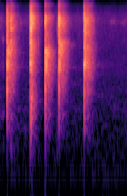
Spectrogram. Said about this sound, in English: That's good. Clap for yourself again.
